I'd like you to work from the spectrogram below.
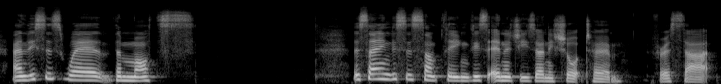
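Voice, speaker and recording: Slightly croaky woman giving a tarot reading. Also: on the low side, a little mellow. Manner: meandering, reflective, intuitive musing. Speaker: tarot reader. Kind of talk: weekly tarot reading to camera.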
